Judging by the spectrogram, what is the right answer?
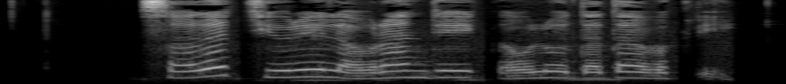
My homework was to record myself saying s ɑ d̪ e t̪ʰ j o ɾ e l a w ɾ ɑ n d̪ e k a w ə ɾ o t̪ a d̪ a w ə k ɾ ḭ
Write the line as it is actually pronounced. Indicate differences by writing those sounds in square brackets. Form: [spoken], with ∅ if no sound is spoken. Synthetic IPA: s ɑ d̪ [a] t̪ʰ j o ɾ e l a w ɾ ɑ n d̪ e k a w ə [l] o [d̪] a d̪ a w ə k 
